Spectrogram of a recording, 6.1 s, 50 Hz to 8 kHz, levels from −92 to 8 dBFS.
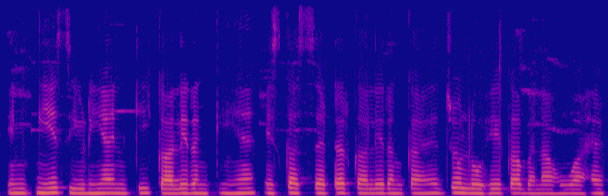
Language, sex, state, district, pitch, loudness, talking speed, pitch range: Hindi, female, Uttar Pradesh, Hamirpur, 185 Hz, -39 LUFS, 195 wpm, 180-190 Hz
